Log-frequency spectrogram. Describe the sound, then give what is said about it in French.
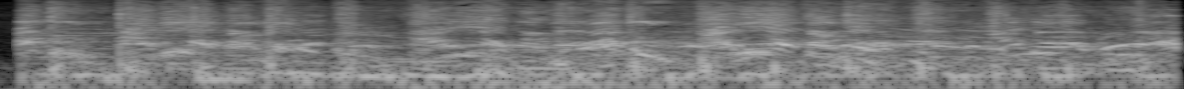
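Crowd in Libreville cheering in jubilation, with many voices shouting and whooping together in a loud, continuous, jostling roar after an abrupt start. “À Libreville, le coup a été accueilli par une liesse populaire.”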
